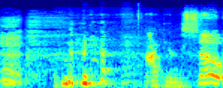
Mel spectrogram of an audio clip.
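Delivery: slow, laughing high boast; giggly slow brag. Acted. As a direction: drag it out through a laugh. Mock sing-song boast, laughing.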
